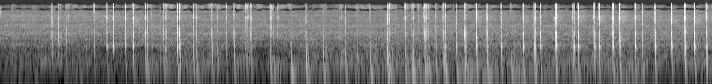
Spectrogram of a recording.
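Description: Short painted fingernails rapidly tap the back of a smartphone's frosted translucent plastic case near the camera bump, which has a pink metal camera ring. Dozens of crisp, dry, mid-pitched clicks come in an irregular stream and stop almost instantly with no ring, over a faint steady hiss.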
